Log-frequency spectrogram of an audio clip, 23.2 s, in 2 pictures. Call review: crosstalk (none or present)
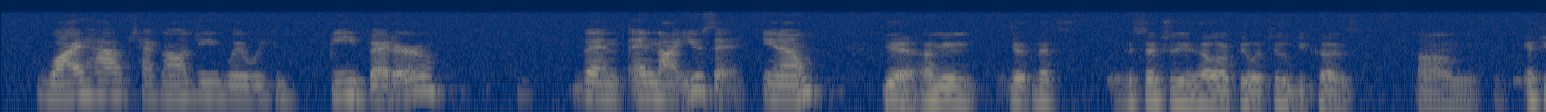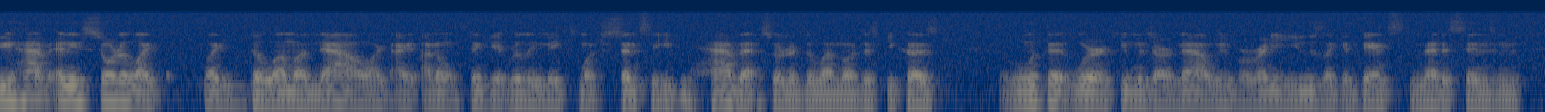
none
